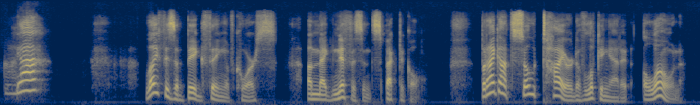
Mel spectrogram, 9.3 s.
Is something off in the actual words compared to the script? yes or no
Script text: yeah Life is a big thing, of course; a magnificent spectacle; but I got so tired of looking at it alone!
no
